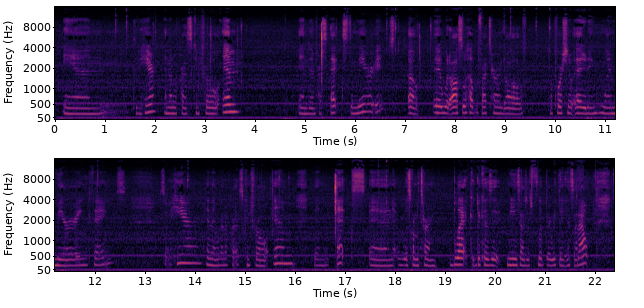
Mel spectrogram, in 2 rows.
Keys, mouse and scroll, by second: 4.0 ctrl+m, 7.5 ctrl+z, 9.1-14.1 drag, 15.8 ctrl+m.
